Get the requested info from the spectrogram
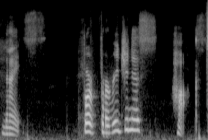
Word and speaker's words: ferruginous: It sounds correct to me because it sounds like forage, like foraging for stuff. So ferruginous hawks.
